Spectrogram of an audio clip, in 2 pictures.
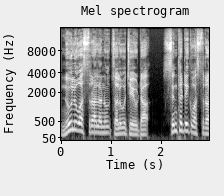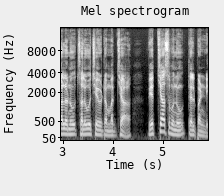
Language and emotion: Telugu, neutral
